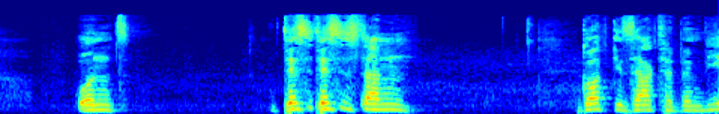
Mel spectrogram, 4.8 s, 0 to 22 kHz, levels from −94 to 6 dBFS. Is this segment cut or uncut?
cut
